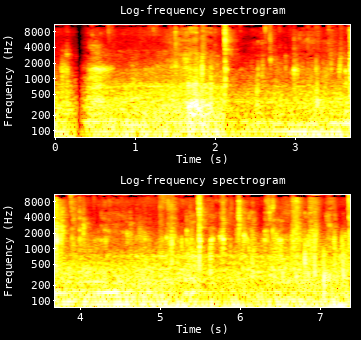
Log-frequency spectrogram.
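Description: Close-miked chewing with wet mouth smacks and clicks as a person eats curry and rice-soaked food with her hand. The sound drops out for a moment just after the start.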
